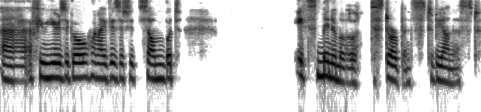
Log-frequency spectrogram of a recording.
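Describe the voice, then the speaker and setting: A woman's fairly low, dark and mellow voice with a Cork accent, fairly even in intonation, broken by long, frequent pauses, against a quiet background. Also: fairly slow pace. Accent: Irish (Cork). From Ireland, rural West Cork. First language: Irish. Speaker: land healer. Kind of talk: interview conversation. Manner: halting, many fillers.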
